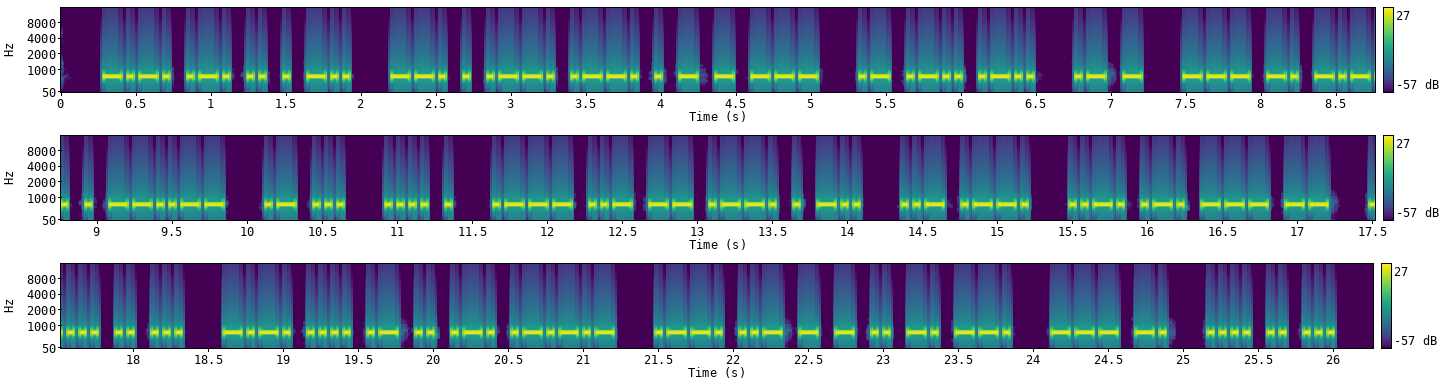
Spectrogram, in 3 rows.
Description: Morse code, heard as a keyed tone, about 30 wpm, 700 Hz. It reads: CRIED GEPPETTO ALL AT ONCE, AS HE JUMPED UP FROM HIS CHAIR. PUTTING ON HIS
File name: Pinocchio / Pinocchio ch8 30 30 ik1hge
